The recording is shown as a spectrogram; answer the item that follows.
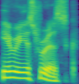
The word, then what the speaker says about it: IriusRisk: IriusRisk.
